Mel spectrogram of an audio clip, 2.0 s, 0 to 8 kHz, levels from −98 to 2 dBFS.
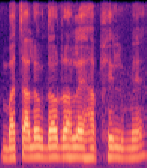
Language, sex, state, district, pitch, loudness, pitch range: Bhojpuri, male, Bihar, Muzaffarpur, 130 Hz, -15 LUFS, 130-135 Hz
